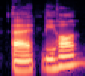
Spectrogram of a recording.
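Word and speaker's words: 日本: Although Nihon is the correct pronunciation, right?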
